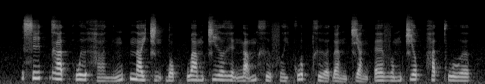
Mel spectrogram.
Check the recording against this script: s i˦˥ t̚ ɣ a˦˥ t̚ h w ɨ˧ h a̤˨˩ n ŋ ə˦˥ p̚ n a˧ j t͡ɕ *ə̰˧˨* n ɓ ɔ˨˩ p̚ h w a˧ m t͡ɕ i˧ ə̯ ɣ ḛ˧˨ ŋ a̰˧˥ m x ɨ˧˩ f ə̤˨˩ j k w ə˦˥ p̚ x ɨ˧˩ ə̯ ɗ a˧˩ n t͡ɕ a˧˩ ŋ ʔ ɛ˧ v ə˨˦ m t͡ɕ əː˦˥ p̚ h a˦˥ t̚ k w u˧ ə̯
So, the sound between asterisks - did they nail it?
yes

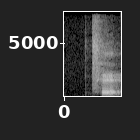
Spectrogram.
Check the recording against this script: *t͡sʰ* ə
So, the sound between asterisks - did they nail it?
yes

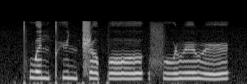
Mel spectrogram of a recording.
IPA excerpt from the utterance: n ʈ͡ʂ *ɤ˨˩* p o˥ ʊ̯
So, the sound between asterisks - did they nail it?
no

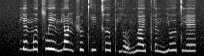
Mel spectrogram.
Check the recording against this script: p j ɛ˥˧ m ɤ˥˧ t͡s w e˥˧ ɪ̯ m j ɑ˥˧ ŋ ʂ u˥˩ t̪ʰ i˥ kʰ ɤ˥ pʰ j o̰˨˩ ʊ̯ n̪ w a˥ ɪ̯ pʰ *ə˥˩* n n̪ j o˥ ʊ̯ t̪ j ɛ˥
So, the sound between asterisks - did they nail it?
yes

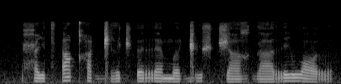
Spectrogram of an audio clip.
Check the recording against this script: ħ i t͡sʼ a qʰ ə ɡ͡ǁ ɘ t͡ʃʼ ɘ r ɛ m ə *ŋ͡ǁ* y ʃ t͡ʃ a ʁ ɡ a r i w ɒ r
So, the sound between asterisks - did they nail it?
no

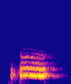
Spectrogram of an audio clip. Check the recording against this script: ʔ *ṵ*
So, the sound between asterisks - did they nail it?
no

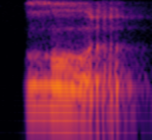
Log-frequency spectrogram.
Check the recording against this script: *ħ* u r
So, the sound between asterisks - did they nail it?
no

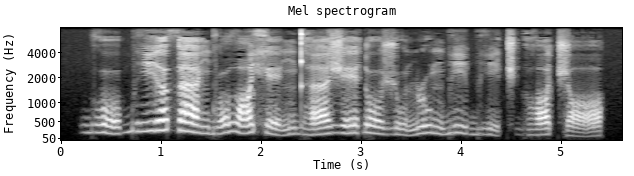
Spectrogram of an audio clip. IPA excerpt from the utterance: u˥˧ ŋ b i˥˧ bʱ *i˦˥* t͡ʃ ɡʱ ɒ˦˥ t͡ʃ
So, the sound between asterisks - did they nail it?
no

